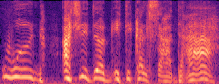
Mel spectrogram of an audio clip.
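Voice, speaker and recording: A woman's voice: a little high, very animated, slow, bright, forceful tone, no echo, exaggerated voice. A woman playing a confused, forgetful old grandmother in an audio drama, rambling and insistent. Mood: confused, wistful.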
